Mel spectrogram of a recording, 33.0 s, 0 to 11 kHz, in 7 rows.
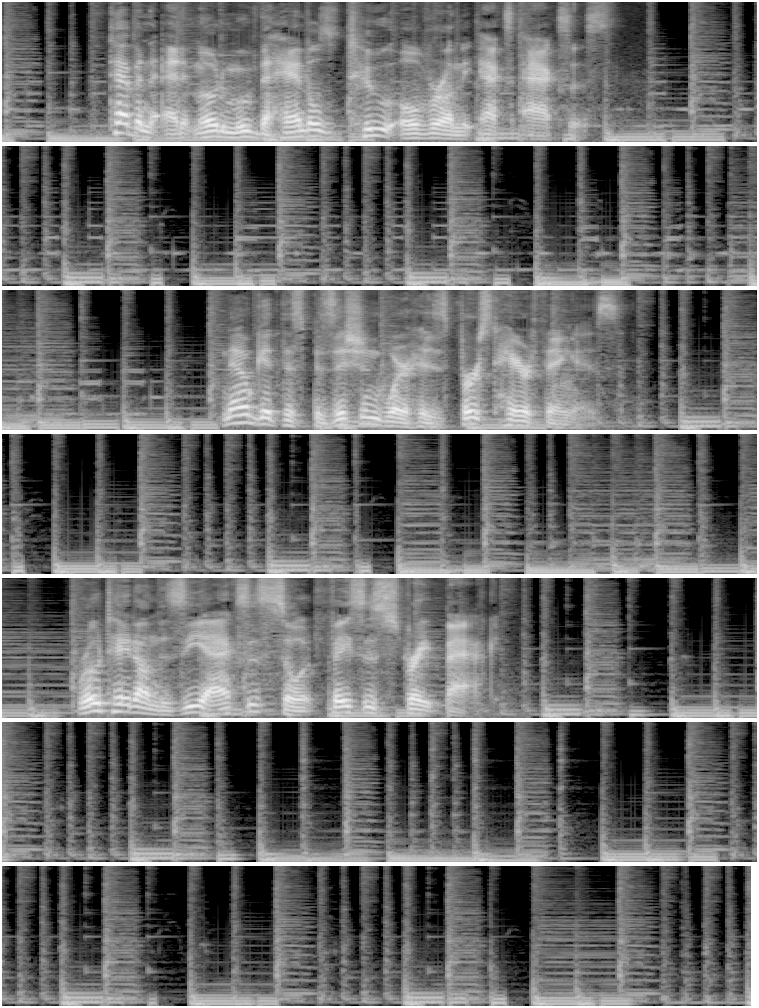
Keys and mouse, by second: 0.3 KP_1, 0.9 Tab, 2.5 g, 3.9 Tab, 6.9-14.4 shift+middle drag, 10.3 g, 14.4-19.9 drag, 18.2 KP_7, 19.9 middle click, 20.0 click, 20.2-25.3 shift+middle drag, 23.3 r, 28.9 KP_3, 30.7-32.9 middle drag.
